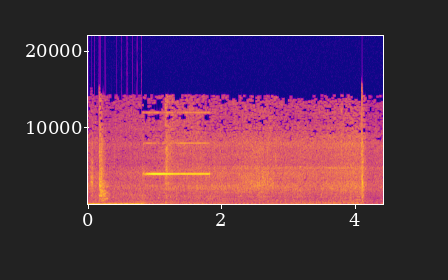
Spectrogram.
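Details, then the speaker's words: Whirlpool top-load washer after a pulsator repair fixing banging and bearing noise and a leak, washing with no load: a low, steady hum as the drum turns evenly with no rattle or grinding. It now sounds healthy. "നമ്മുടെ machine കറങ്ങാൻ തുടങ്ങി. സൗണ്ടുകളൊന്നുമില്ല. ഇപ്പോഴും കറങ്ങിക്കൊണ്ടിരിക്കുകയാണ് machine. വേറെ ഒരിതുമില്ല."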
